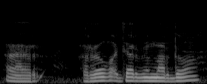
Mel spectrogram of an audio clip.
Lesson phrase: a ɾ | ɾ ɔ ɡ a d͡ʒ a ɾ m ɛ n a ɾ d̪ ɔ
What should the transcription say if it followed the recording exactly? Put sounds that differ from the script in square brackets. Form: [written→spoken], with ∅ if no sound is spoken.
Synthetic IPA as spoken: a ɾ | ɾ ɔ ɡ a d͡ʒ a ɾ [m→b] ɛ [n→m] a ɾ d̪ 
